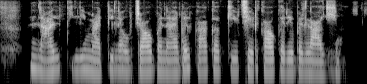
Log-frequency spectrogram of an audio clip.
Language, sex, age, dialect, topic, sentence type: Chhattisgarhi, female, 60-100, Central, agriculture, question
